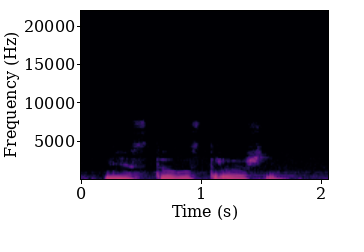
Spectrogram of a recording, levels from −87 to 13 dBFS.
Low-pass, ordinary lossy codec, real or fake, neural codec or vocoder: none; none; real; none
